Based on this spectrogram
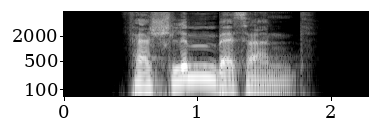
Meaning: present participle of verschlimmbessern
- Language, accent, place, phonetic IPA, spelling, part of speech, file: German, Germany, Berlin, [fɛɐ̯ˈʃlɪmˌbɛsɐnt], verschlimmbessernd, verb, De-verschlimmbessernd.ogg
